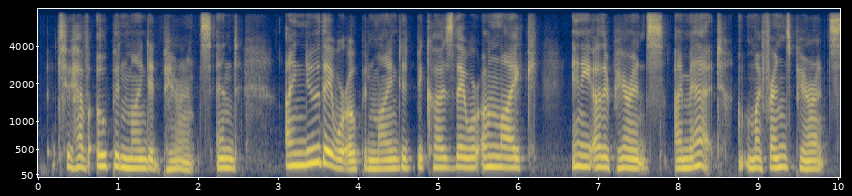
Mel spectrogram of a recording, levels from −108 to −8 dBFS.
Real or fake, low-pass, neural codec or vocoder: fake; 7.2 kHz; codec, 24 kHz, 3.1 kbps, DualCodec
